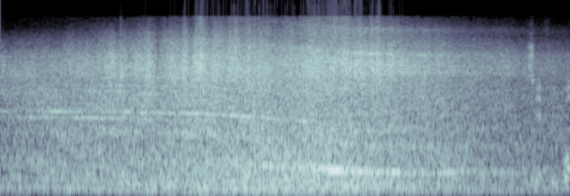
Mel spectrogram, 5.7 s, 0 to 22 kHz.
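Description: A China Southern Boeing 787-9 jet arrives at Heathrow on a blustery evening, a loud broad roar that swells toward the middle as it passes close, then fades slightly.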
